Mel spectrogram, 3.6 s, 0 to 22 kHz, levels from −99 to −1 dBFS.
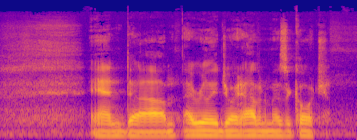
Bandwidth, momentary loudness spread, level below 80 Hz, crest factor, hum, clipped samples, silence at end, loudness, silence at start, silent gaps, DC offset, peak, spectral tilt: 17 kHz; 13 LU; -44 dBFS; 18 dB; none; under 0.1%; 0.1 s; -20 LUFS; 0 s; none; under 0.1%; -2 dBFS; -5 dB/octave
